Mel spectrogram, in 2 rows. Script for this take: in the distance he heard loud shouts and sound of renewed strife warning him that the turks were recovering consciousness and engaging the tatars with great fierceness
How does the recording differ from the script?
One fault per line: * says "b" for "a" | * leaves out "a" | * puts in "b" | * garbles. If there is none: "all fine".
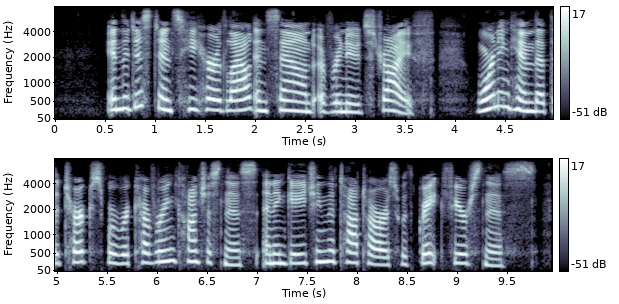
* leaves out "shouts"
